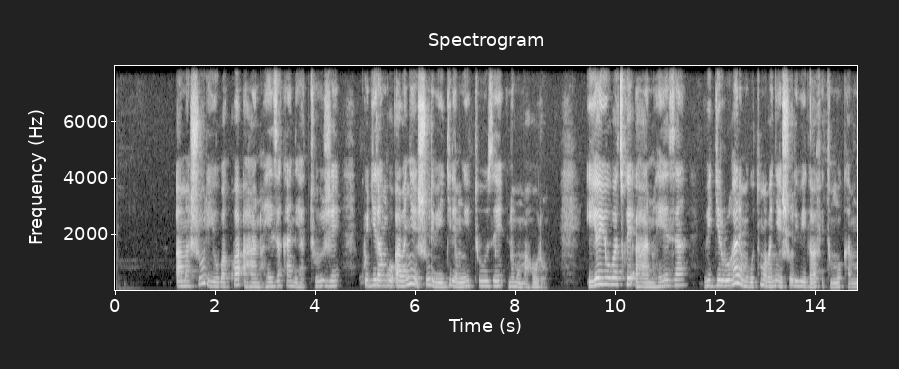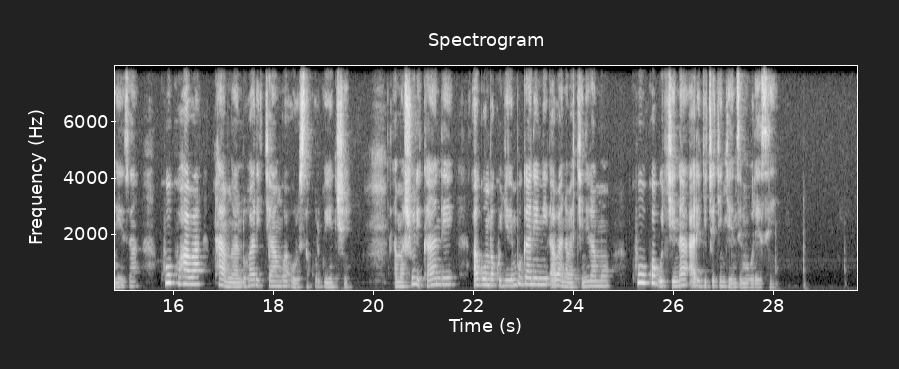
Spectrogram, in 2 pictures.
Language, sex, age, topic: Kinyarwanda, female, 36-49, education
